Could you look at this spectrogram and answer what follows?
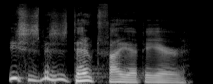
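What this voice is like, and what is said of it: Imitation of Mrs. Doubtfire's voice. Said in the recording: “You do a good impression.”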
